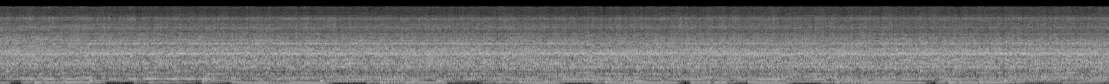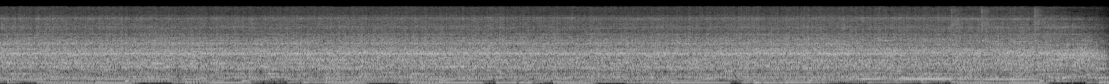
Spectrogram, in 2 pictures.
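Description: Electric mixer grinder running steadily at speed, grinding cooled fried masala into a paste, then cut off at the very end.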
